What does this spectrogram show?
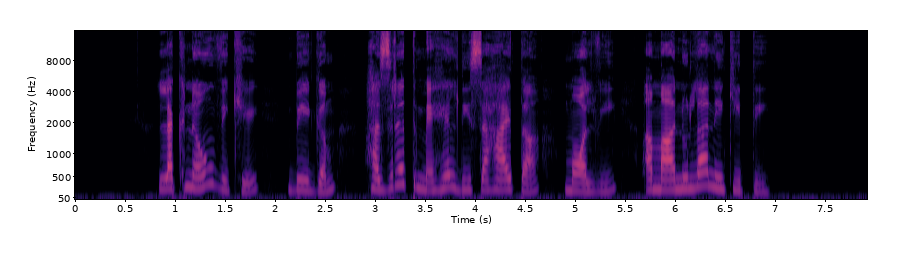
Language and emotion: Punjabi, neutral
